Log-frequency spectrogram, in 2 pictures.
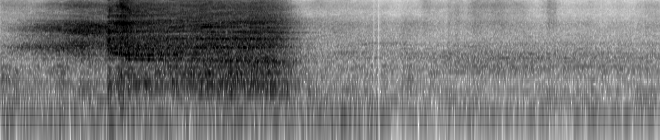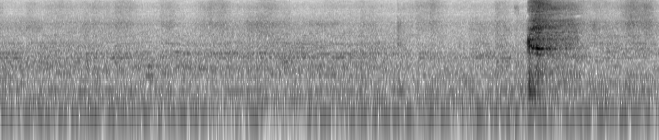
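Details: Deliberate long forceful nasal snort-like inhalation used as a trick to stop hiccups, then quiet and a brief sharp breath near the end; hiccups reportedly gone afterwards.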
